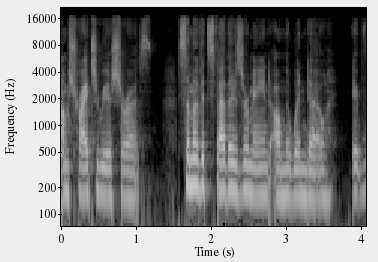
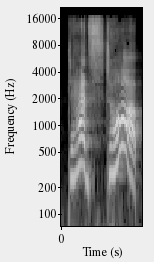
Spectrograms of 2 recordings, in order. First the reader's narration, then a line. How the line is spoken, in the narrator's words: I pleaded with him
